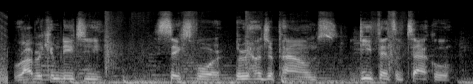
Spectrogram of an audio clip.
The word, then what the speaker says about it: Nkemdiche: i c h e I've heard people call my last name nadichi Nakamichi Kim dicki when I'm a star in the league people going to know how to pronounce my name you know who was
